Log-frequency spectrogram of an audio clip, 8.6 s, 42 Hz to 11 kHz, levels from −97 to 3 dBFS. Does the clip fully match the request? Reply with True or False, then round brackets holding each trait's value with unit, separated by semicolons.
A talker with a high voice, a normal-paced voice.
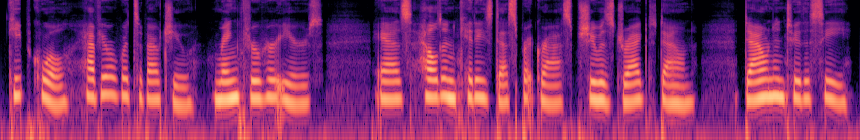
True (210 Hz; 175 wpm)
